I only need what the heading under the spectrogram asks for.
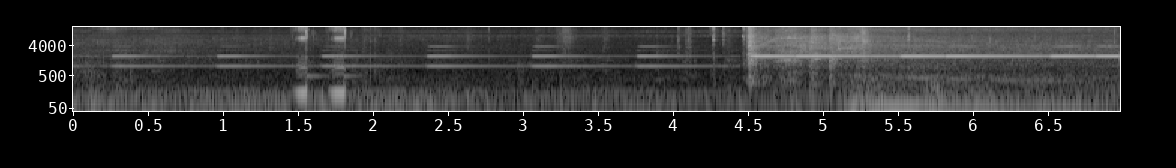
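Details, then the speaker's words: Car fitted with an upgraded LiFePO4 lithium battery with added BMS, started with the brake pressed: two chimes, then a brisk short crank and the engine catches straight into a steady idle; no problem at startup. "So, tapakan ko yung ating preno. I-start natin."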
